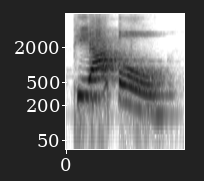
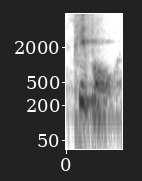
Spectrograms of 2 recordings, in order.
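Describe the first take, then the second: First: The word is said like 'pee-apple'. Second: The word is said as ordinary 'people'. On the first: The speaker calls it wrong. "she couldn't pronounce the word people" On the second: The speaker calls it right. "it's pronounced people"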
